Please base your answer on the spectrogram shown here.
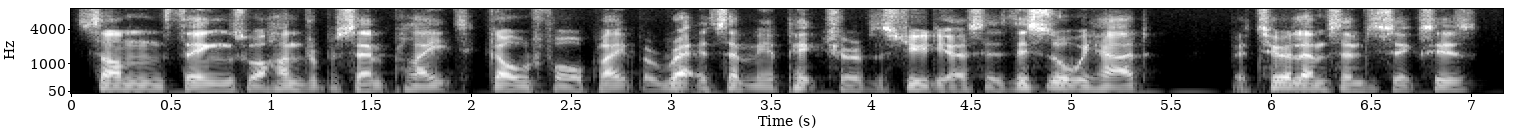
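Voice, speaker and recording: Animated English man telling studio stories. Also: on the low side, fairly quick, dry recording. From England. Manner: animated, laughing, acts out voices in anecdotes. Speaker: guest, music producer. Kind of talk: relaxed storytelling.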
